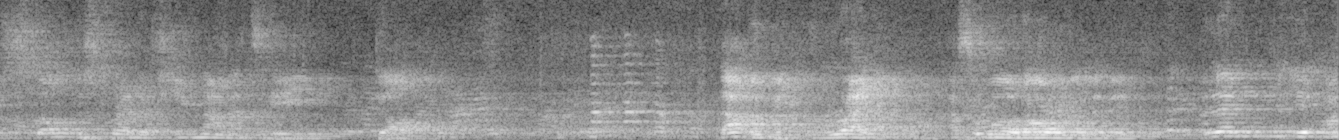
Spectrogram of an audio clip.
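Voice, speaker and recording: Sardonic young man doing stand-up. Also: a little high. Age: 20s. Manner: sardonic, rambling, bursts into shouting. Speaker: stand-up comedian. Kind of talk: live stand-up set. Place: live comedy venue. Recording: echoey hall from far off, crowd.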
